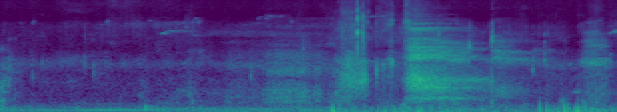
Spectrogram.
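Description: A few handling clicks, then about four seconds in a loud hiss lasting most of a second, as gas from an air duster can is drawn in by mouth, followed by softer rustling.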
